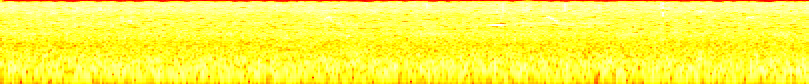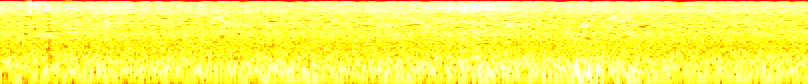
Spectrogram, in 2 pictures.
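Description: Faint outdoor ambience: a steady hiss with scattered faint, short, high bird calls.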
